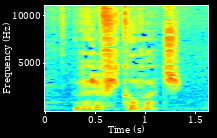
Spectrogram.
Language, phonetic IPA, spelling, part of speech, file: Polish, [ˌvɛrɨfʲiˈkɔvat͡ɕ], weryfikować, verb, LL-Q809 (pol)-weryfikować.wav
